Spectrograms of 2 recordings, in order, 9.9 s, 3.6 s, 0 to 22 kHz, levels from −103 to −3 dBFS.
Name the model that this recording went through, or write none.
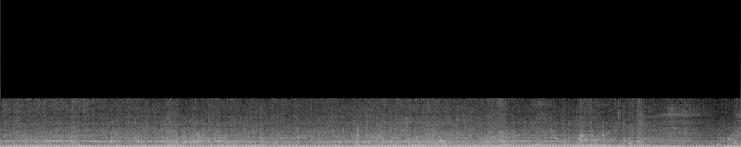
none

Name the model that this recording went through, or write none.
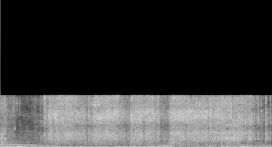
none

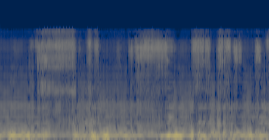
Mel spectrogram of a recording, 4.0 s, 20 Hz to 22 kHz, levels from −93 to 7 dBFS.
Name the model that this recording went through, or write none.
vocoder, BigVGAN v2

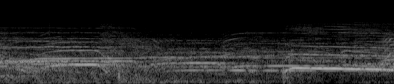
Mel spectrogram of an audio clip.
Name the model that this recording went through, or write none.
none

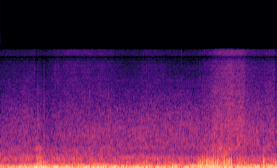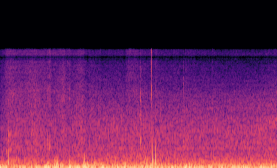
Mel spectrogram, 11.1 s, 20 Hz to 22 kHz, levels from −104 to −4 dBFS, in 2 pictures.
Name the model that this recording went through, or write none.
vocoder, WaveNeXt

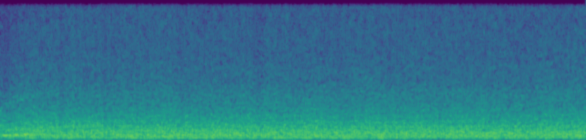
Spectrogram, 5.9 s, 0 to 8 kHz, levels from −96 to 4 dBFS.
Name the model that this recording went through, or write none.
vocoder, WaveNeXt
